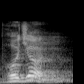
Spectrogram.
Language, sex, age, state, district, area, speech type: Sanskrit, male, 45-60, West Bengal, Hooghly, rural, spontaneous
